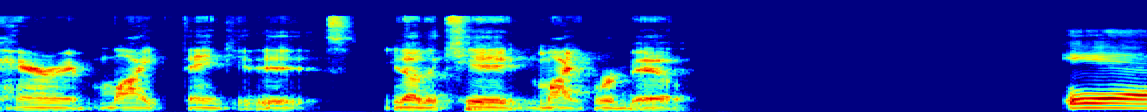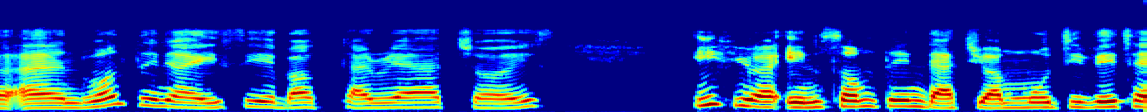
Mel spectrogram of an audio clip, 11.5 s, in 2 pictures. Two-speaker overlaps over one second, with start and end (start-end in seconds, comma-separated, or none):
none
